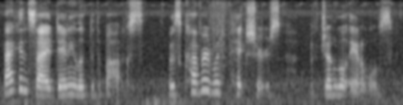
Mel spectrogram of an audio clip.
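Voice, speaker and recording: A woman reading a children's story aloud in an animated, expressive way, as in a read-along for kids. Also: on the high side, moderate pace, gravelly, a little hiss or hum. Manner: animated, acts out dialogue.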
